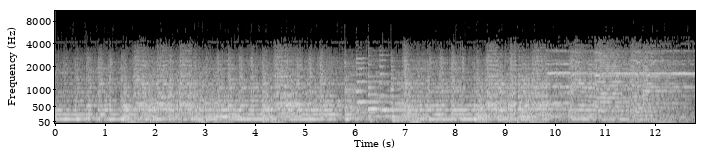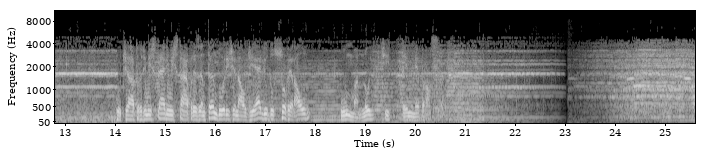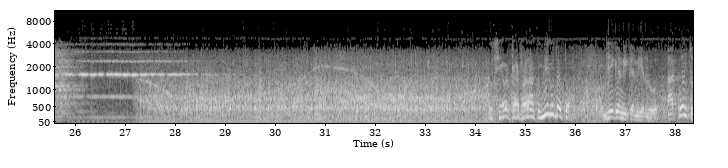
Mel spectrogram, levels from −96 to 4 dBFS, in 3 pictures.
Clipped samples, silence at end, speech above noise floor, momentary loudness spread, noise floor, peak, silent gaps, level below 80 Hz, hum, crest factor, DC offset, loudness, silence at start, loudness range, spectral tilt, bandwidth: under 0.1%; 0 s; 29 dB; 6 LU; -43 dBFS; -2 dBFS; none; -36 dBFS; none; 14 dB; under 0.1%; -16 LUFS; 0 s; 5 LU; -9.5 dB/octave; 5.2 kHz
